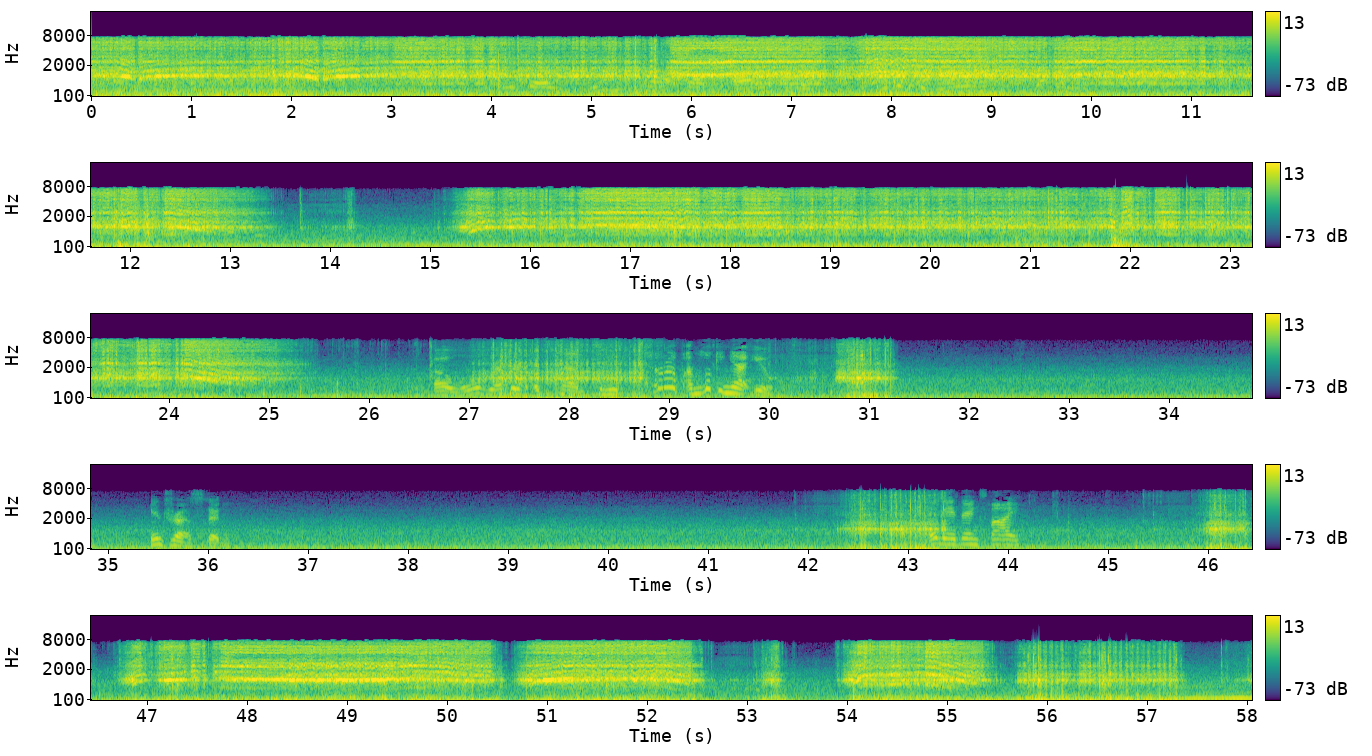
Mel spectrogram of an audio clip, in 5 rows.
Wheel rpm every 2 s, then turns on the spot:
140, 150, 160, 160, 160, 150, 10, 70, 160, 160, 160, 140, 0, 20, 10, 10, 0, 0, 0, 0, 0, 10, 10, 120, 110, 100, 40, 60, 20.
26-28 30-32 42-44 54-56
